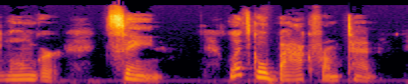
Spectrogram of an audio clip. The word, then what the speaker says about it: zehn: And the last, the number 10 is zehn. Zehn. Okay. So h in the middle of the word, if it follows a vowel, never has a sound on its own it just makes that vowel, preceding vowel, sound longer.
